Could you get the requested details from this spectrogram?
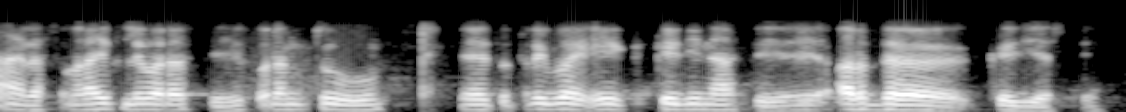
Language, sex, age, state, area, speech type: Sanskrit, male, 18-30, Bihar, rural, conversation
